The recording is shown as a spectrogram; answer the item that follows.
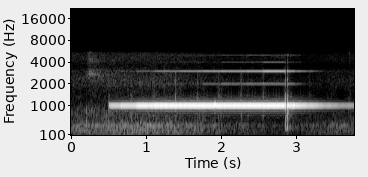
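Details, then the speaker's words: A steady, loud electronic beep held for a few seconds with faint clicks sounds as the alarm volume is adjusted by knob or touch on a Puritan Bennett 980 ventilator; ventilator alarm test tone. "the next one is the alarm volume so I can use the knob or I can use my finger on this"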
